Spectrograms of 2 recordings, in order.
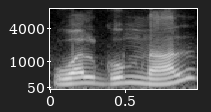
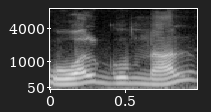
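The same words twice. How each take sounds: Both takes have the same delivery.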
